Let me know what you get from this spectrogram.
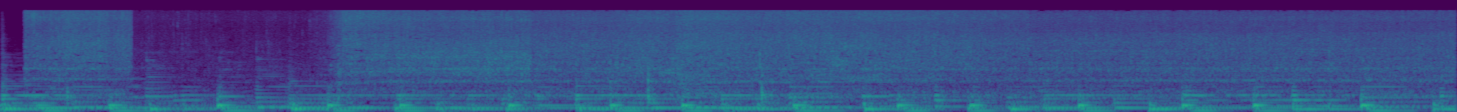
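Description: Onions, ginger-garlic and then mutton pieces sizzling in hot oil in an aluminium pressure cooker, stirred with a spatula. The sizzling eases briefly about a second in and grows louder about two and a half seconds in.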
